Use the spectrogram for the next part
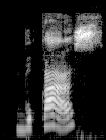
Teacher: the emphasis is on the second syllable that means open.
